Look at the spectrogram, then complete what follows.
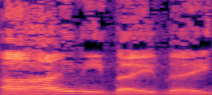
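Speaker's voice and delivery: loud, belted-out put-on English accent. Ordering a Heineken because Austin Powers is on, put on an Austin Powers accent. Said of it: "you just did the accent like right on par".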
